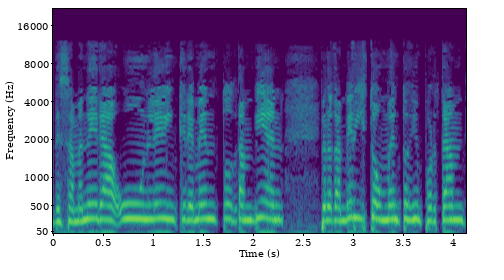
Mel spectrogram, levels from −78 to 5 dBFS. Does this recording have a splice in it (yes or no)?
yes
